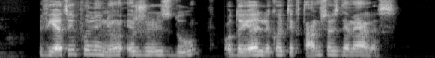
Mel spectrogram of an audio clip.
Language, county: Lithuanian, Vilnius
